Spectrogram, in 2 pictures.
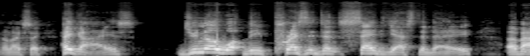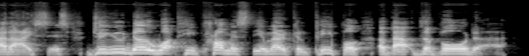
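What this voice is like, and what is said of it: Funny accent. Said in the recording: “I'm the guy with a funny accent.”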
